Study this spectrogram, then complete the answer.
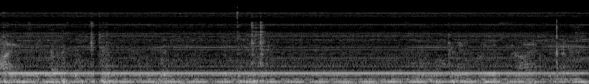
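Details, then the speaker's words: Duke drawer cooler refrigeration unit restarted after its clogged filters were cleaned (head pressure had been very high), with gauges fitted. The fan gives a loud, steady buzz, a hard mid tone over a low mains-like hum, cause unknown. "all right this fan is buzzing like crazy"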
